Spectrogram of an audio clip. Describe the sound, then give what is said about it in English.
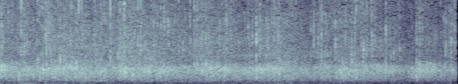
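Soft applause comes from a church audience: a dense, even patter of many hands clapping. It stays fairly quiet and steady throughout, easing off slightly at the very end. “Some of you applaud.”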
